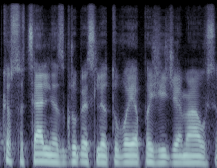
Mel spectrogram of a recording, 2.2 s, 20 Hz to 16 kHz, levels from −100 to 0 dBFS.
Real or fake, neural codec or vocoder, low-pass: fake; autoencoder, 48 kHz, 128 numbers a frame, DAC-VAE, trained on Japanese speech; 14.4 kHz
